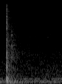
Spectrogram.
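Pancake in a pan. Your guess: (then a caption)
Hollow. A spatula taps once on the biggest choc-chip pancake in the pan, making a short, hollow, low-pitched thud that dies away quickly. The hollow sound shows the pancake is cooked through, and it is golden brown underneath and ready.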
